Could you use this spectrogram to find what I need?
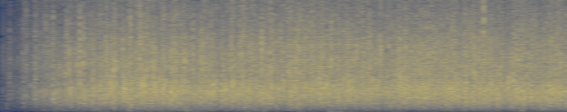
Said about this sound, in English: Rita, Vera, Ida, Sandra and the children stand and begin to clap. Others follow.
